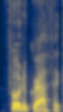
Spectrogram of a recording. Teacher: Photographic adjective is stressed on the third.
